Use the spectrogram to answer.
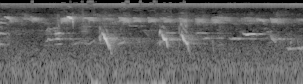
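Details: Korimako, the New Zealand bellbird, singing in native forest: a few loud steeply falling whistled notes and a flat high tone, with a thin high-pitched hiss of other birds or insects behind.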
